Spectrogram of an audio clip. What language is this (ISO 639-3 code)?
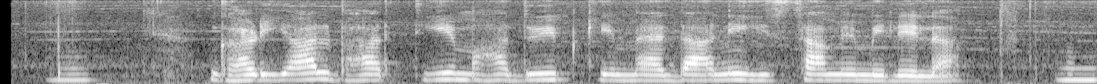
bho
